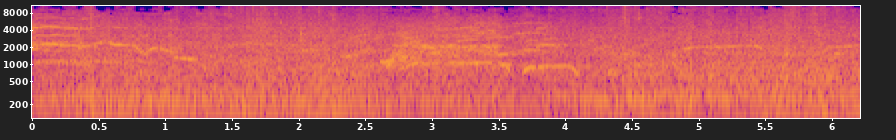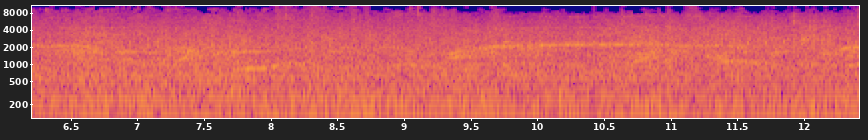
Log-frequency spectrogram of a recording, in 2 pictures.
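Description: Bobsled roller coaster train running through its open steel trough, a steady rumble from the wheels, with riders' distant shouts and screams over it a few times.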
